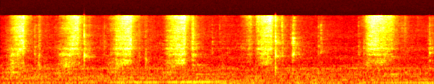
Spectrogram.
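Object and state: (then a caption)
Floral foam block being scraped. A small blade repeatedly cuts and scrapes strips from the edge of a solid, shrinking, glitter-coated floral foam block held over a glass bowl of foam strips. Bright, dry rasping strokes come in uneven bursts, with a few sharp ticks between them and little low-end weight.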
